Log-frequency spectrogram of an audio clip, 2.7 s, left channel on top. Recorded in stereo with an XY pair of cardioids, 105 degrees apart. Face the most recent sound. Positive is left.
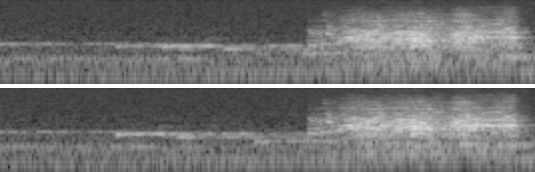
turn(degrees=-20)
